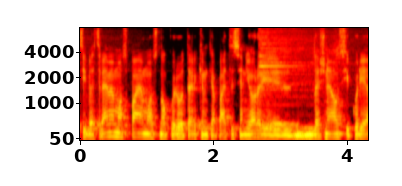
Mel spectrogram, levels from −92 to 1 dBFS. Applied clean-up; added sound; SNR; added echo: none; Hi-hat; 16 dB; none.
